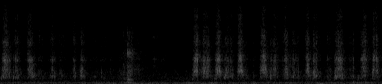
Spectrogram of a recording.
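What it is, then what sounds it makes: Wax-coated scratch art paper being scratched. A wooden stylus scratches a dark rabbit into a black wax-coated scratch art paper page in a spiral pad. Quick, bright, rasping strokes repeat at an uneven pace, growing louder and denser in the second half over a faint steady low hum.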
